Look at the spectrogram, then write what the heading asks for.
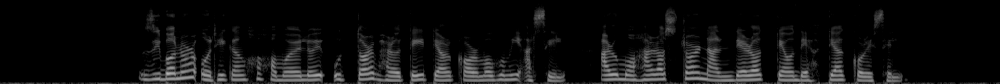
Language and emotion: Assamese, neutral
